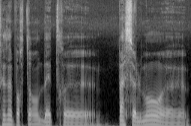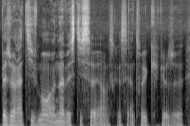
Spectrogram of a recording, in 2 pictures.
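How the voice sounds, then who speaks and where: A dark, mellow tone at a fairly slow pace with lively intonation on a very clean recording with a silent background. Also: man. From France, Bourbonnais (Allier). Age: 50s. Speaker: new vineyard owner. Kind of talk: interview. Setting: outdoors in a vineyard.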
